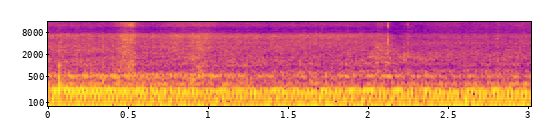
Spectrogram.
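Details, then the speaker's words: Rover 25 GTI 1.8 VVC with its 4-pin idle air control valve unplugged: steady, even hum holding at a raised idle without dipping; high idle persists unplugged, owner suspects valve defaults open. "with this is I'm sure if I unplug that, it then still sits quite high."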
